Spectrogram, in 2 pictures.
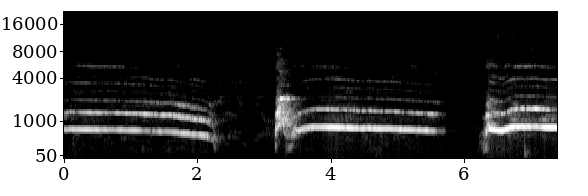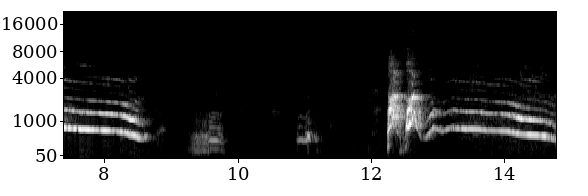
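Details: A puppy looking for its mother gives long, drawn-out tonal howls, each about two seconds, sliding slightly downward at the end. Three main cries are broken by short gaps and a few brief, quieter yips.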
